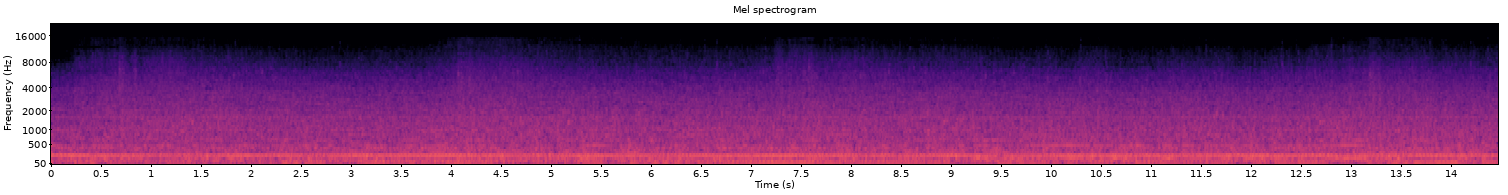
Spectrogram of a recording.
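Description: A small vessel's motor hums steadily.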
